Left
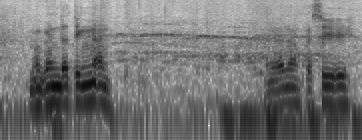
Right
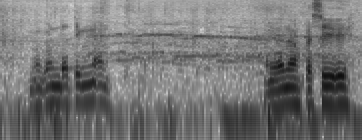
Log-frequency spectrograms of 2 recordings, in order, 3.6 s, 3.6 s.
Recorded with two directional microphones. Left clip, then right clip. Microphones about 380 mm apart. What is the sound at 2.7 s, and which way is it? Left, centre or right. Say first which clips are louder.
Speech: right 6 dB; right.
